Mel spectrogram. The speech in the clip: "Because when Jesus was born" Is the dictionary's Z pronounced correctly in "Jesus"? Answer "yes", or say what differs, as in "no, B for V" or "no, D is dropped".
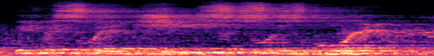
yes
